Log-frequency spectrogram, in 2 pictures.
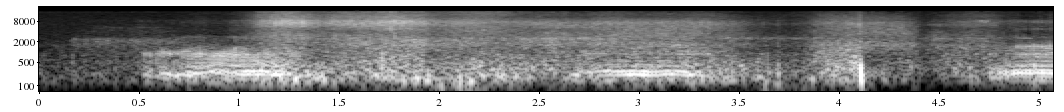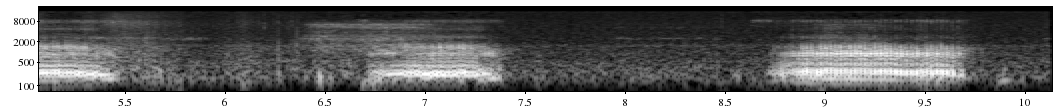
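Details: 15-week-old puppy fast asleep: small soft snores, short buzzing breaths every second or two with a faint snort; ordinary puppy snoring.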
